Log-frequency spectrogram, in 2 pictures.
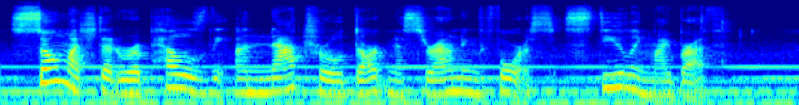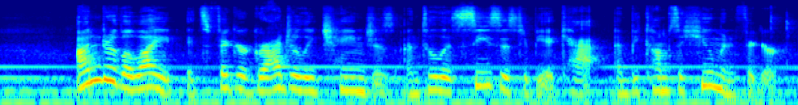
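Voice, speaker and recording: A woman reading a story aloud as scripted narration, in an expressive storytelling manner. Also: medium pitch, moderate pace. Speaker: visual novel player reading the text aloud. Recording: music behind the voice.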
